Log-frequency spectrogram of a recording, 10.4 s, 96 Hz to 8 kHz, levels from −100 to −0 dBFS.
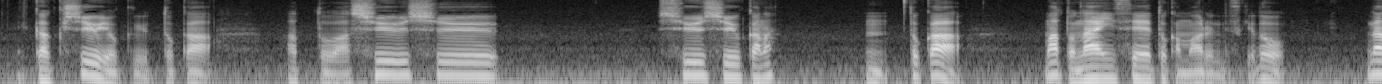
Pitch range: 85-125 Hz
